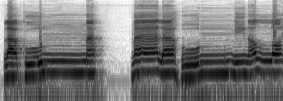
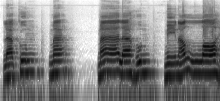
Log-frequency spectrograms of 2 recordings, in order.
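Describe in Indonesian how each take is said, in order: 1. Vokal sebelum mim yang ganda dipanjangkan. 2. Ada jeda singkat sebelum mim yang ganda. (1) "isba' harakat. Memanjangkan huruf berharokat sebelum mim" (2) "mengidharkan bacaan. Memberikan jeda"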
